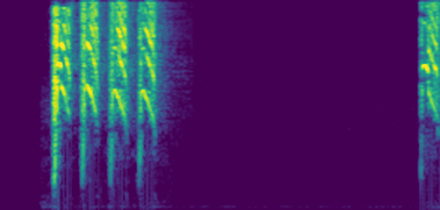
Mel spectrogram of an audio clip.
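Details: Indian ringneck parakeet, a green parrot, gives four sharp, high squawks in quick succession, then a pause of over two seconds before one more squawk, in an otherwise quiet setting.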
